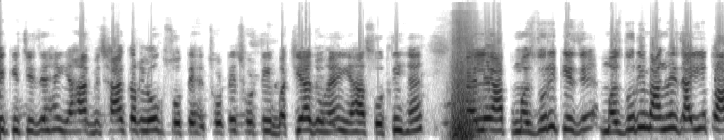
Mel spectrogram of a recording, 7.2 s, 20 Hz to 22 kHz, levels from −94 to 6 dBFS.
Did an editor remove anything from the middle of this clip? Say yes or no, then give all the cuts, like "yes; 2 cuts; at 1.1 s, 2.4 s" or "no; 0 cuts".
yes; 1 cut; at 4.5 s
